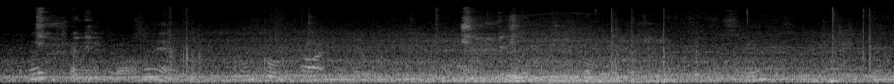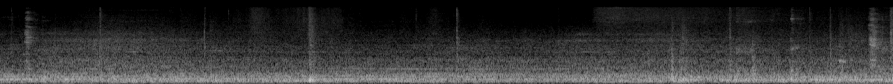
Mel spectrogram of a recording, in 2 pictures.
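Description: A bus rattles and creaks inside as it moves.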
